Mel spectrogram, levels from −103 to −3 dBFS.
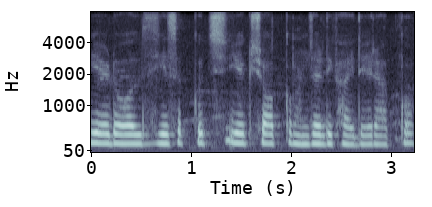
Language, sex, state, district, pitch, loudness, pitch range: Urdu, female, Andhra Pradesh, Anantapur, 195 Hz, -29 LUFS, 190-205 Hz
